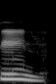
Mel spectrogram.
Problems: none marked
